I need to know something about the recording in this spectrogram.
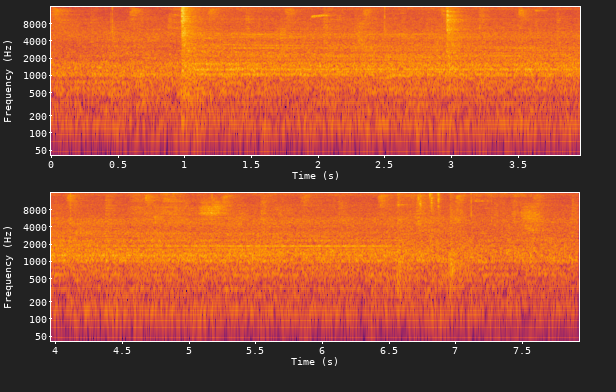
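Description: An ice cream machine hums steadily as it dispenses.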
